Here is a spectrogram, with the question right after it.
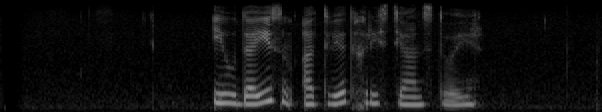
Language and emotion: Russian, neutral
